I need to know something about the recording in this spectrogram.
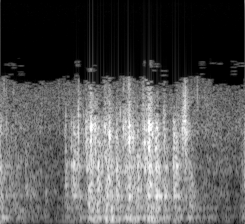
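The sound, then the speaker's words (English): A locked door that the wind has blown shut is tugged and rattled: a burst of scraping, clattering noise lasting about a second with uneven pulses of effort, fairly quiet, with no voices over it. “Here, let me try that door.”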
